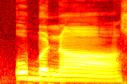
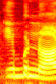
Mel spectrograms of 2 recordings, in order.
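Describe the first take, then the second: First: The word begins with a u vowel. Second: The word begins with an i vowel. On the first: The speaker calls it wrong. "tak boleh baca ub ubna" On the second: The speaker calls it right. "kita kena start dengan ibna lah"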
